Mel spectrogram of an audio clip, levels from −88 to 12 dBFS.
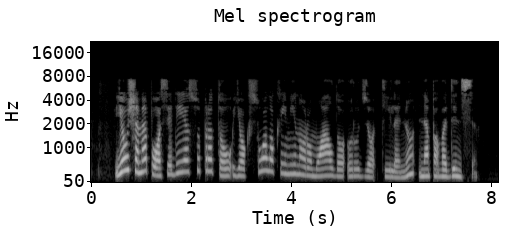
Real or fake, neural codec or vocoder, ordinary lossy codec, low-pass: real; none; MP3, 32 kbps; 7.2 kHz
